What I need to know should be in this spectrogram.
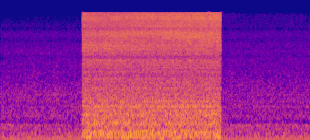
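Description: A belt sander grinds loudly against a shoe sole.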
